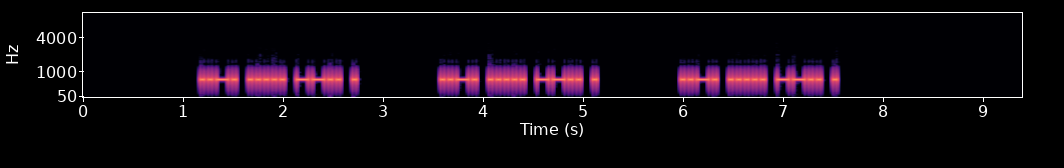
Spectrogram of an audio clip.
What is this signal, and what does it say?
Morse code, heard as a keyed tone, about 30 wpm, 700 Hz. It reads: F5ZE F5ZE F5ZE
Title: DXCC-100 Call Signs - 4 Characters - Repeated 3x - 30wpm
